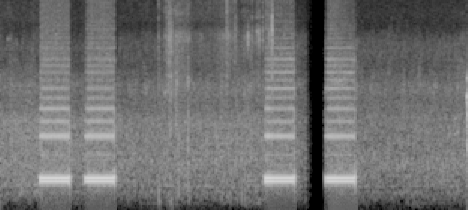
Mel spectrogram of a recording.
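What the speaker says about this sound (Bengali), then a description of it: "হোয়াটসঅ্যাপ থেকে কেটে আপনাকে আমি ফোন করছি" A phone call's ringing tone sounds clearly as two paired bursts, each a double ring, separated by a quiet gap of faint background hiss.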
